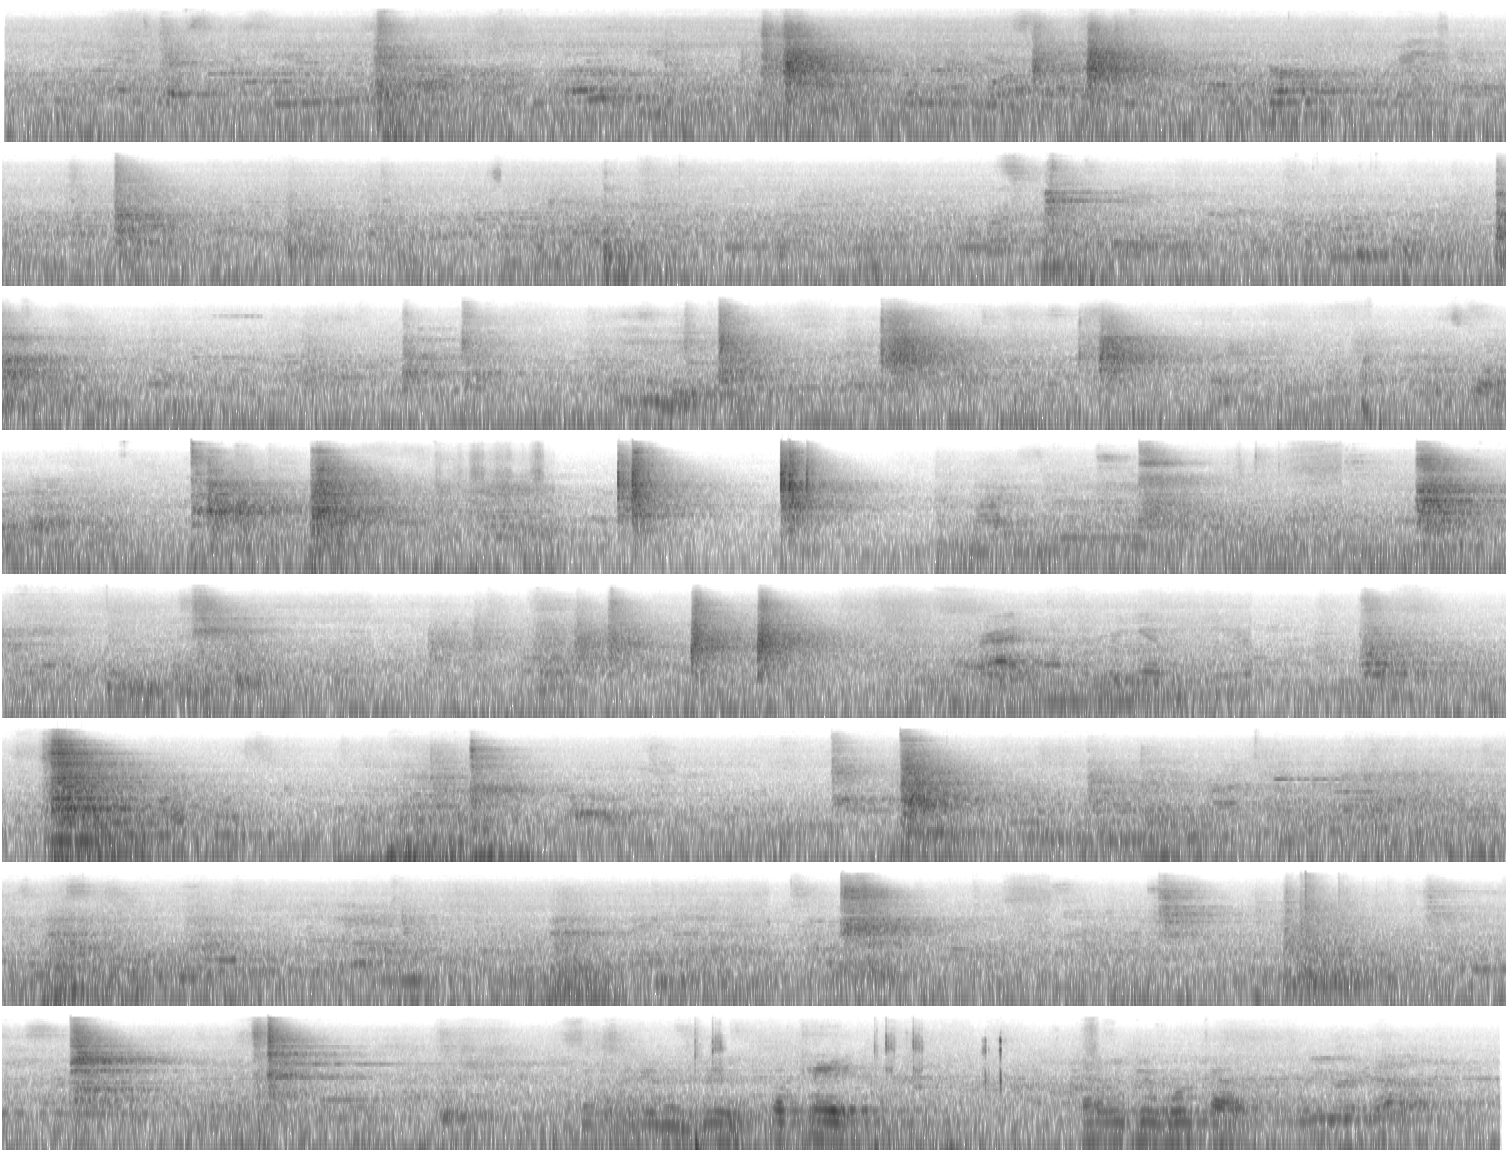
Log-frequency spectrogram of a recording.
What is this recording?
Gym / Fitness Facility Ambience
Cardio machines and free weights in use, lots of metal on metal clunking med walla fm conversations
